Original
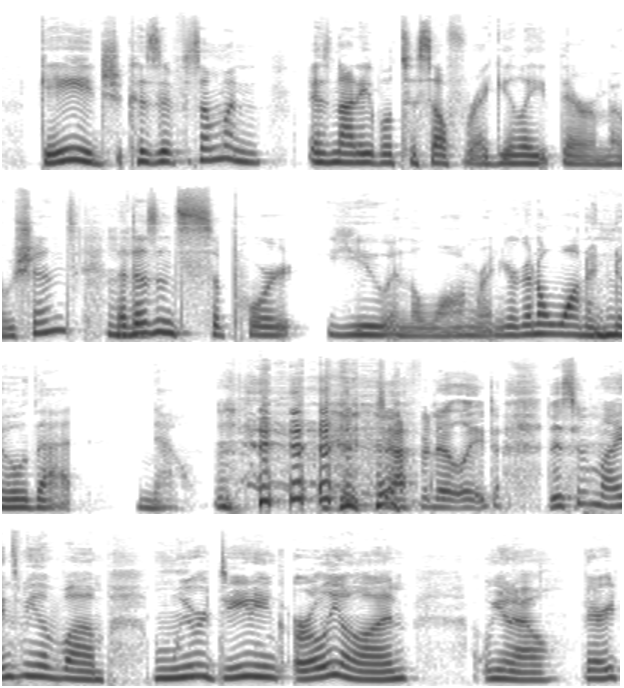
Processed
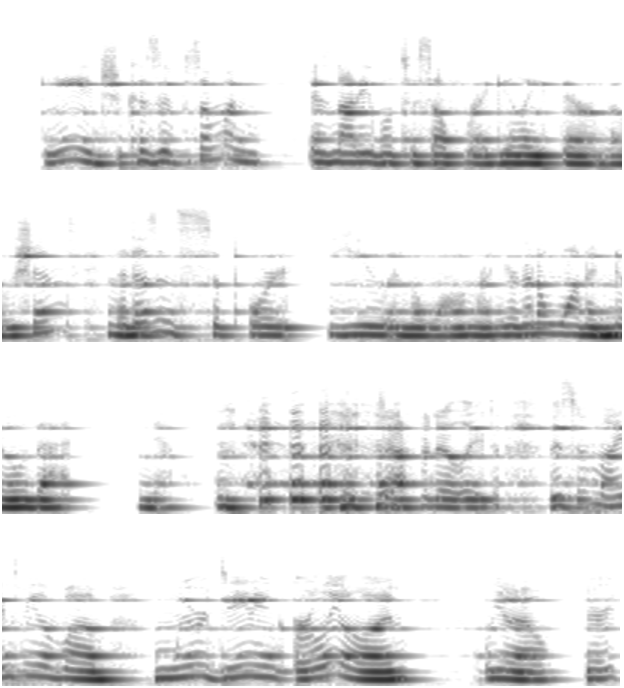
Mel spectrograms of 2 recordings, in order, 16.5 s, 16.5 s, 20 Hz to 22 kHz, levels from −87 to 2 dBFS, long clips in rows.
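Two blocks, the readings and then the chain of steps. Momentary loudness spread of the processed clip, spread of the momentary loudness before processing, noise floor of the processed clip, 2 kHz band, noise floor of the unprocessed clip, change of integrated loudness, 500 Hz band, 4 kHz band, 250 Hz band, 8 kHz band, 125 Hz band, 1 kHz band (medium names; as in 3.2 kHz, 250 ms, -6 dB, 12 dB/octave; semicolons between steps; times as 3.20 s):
18 LU, 11 LU, -78 dBFS, -4.5 dB, -73 dBFS, 0.0 dB, -2.5 dB, -3.0 dB, +0.5 dB, under -30 dB, +6.0 dB, -1.0 dB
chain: pre-emphasis filter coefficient 0.8; level rider gain up to 15.5 dB; waveshaping leveller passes 2; distance through air 89 m; pitch-class resonator F#, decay 0.32 s; trim +3 dB; AAC 96 kbps 22.05 kHz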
